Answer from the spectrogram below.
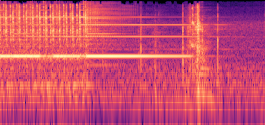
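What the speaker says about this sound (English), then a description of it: "It's the phone." A telephone rings loudly with a steady electronic trill, then breaks off partway as a few brief clicks and handling sounds follow in a quiet room.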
